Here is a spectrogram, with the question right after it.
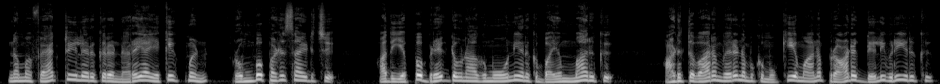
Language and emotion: Tamil, fearful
